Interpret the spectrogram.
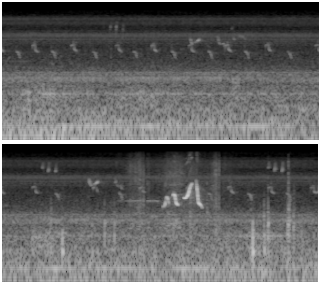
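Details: A wild Japanese bush warbler, seldom seen, sings perched at the tip of a dead branch. A long steady whistle leads into a loud rising-and-falling flourish, over a background of repeated high chip notes from another bird and a low hum.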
